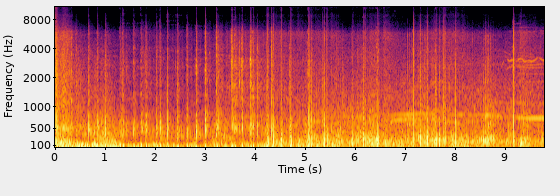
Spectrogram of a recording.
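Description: Aerial fireworks salute: a loud bang at the start, then a rapid run of shell bursts and crackling cracks over a low rumble. A steady high tone joins in for the last few seconds.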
